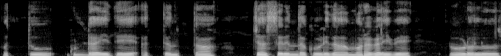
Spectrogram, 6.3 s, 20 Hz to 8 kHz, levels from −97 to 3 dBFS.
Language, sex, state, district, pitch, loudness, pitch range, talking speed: Kannada, male, Karnataka, Bellary, 135 Hz, -25 LUFS, 130-140 Hz, 85 wpm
